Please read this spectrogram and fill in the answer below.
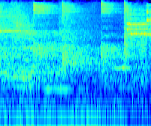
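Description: Table tennis ball striking paddles and the table during a rally: a few sharp clicks at irregular intervals.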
